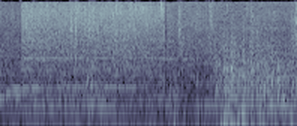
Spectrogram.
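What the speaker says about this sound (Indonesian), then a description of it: "Malam berhujan dan petir" Heavy rain pours steadily on a stormy night at a forbidden mountain in a biblical epic film scene, and a deep rumble of thunder swells loudly near the end over the constant downpour.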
